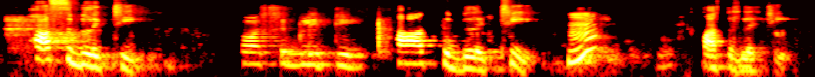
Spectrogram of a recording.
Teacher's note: you have to stress on the third last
